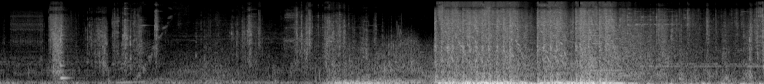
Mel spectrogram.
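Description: Gunfire in the video game Mass Effect 2, with scattered shots giving way to loud, dense rapid bursts of weapon fire and explosions that swell and continue steadily near the end.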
